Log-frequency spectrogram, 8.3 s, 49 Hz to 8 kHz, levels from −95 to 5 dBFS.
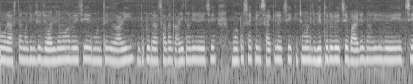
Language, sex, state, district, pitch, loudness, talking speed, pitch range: Bengali, female, West Bengal, Paschim Medinipur, 215 Hz, -14 LUFS, 205 wpm, 210-220 Hz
